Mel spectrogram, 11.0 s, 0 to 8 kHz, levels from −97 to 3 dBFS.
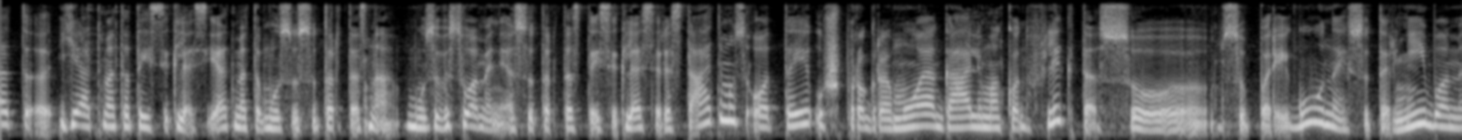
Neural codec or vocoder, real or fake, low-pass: none; real; 7.2 kHz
